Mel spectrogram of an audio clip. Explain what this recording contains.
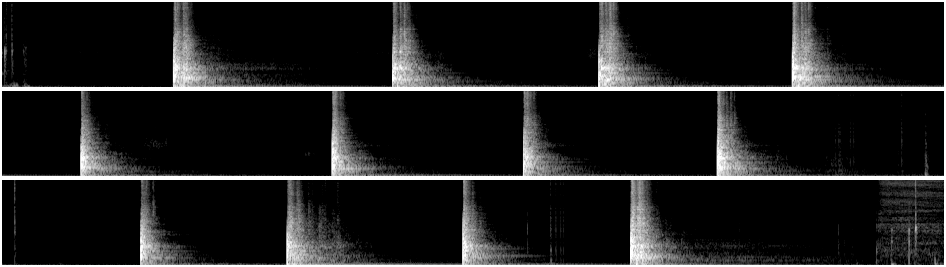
Sound effects > Other
Soft Sheet Metal Impacts
Tapping an old radiator heater made of thin pieces of sheet metal with my fist.
interaction, impact, medium-soft, Metal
